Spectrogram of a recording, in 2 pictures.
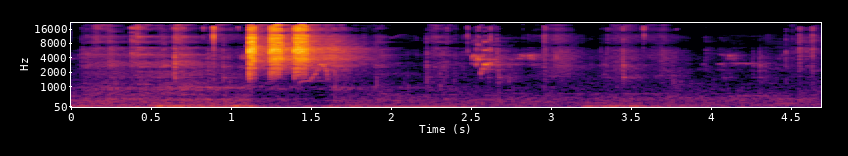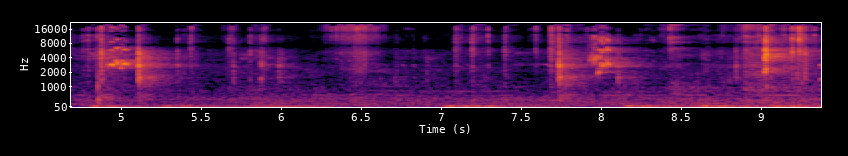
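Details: A pet family of six budgerigars living together in a home gives bright, scratchy chirps and short chattering bursts over a low room rumble.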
